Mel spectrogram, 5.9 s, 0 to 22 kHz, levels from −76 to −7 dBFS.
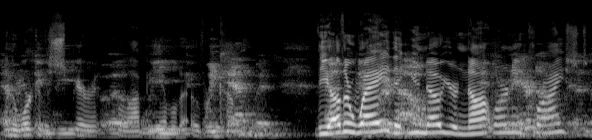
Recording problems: voice in the background; loud; throughout; 10 dB below the speech

